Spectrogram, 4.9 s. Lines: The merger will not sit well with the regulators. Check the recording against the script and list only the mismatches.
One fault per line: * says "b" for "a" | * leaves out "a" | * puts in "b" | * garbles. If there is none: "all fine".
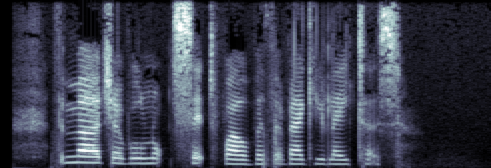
all fine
